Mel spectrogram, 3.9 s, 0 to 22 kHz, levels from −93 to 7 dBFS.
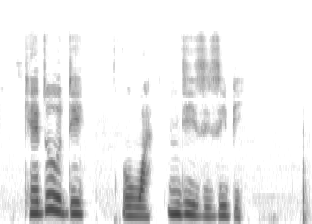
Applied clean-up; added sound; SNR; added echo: none; none; none; none.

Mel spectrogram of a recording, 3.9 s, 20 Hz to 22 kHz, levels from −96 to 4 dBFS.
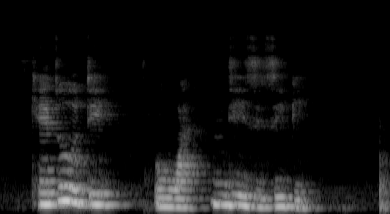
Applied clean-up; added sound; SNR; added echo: none; none; none; reverberation time 0.7 s.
